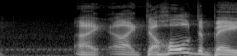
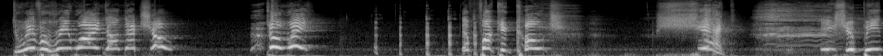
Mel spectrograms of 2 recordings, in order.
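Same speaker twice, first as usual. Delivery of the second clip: much higher, louder hammed-up squeal of outrage; mocking the coach; 6 dB louder than usual. Host mocks the coach's radio take, high loud hammed-up squeal. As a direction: shriek it like a scandalised fan.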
